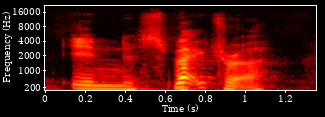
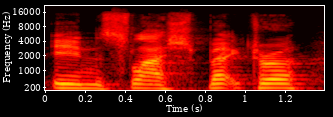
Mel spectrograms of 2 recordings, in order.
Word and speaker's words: In/Spectre: gonna pronounce a slash I'm not gonna say in slash spectra it's like hunter hunter you don't say hunter x hunter you say hunter hunter you know let's just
